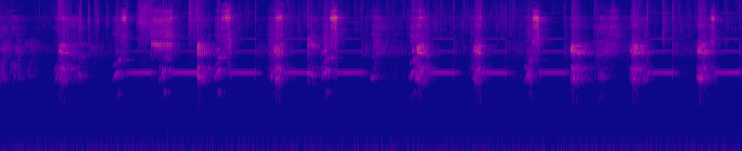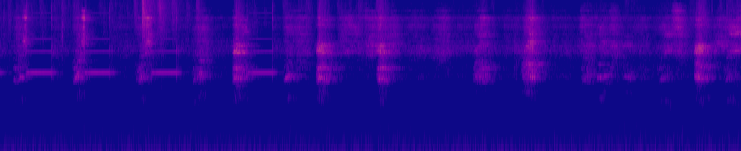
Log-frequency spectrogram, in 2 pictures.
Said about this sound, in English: I know it might be hard to hear because of the dog.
